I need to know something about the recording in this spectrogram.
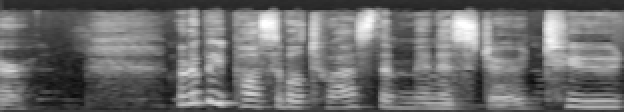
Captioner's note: speaking French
